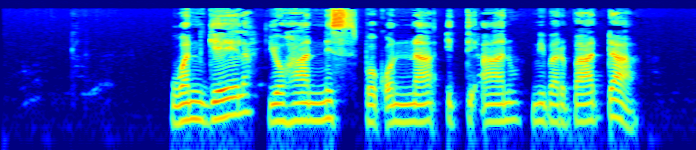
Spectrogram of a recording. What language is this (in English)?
Oromo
